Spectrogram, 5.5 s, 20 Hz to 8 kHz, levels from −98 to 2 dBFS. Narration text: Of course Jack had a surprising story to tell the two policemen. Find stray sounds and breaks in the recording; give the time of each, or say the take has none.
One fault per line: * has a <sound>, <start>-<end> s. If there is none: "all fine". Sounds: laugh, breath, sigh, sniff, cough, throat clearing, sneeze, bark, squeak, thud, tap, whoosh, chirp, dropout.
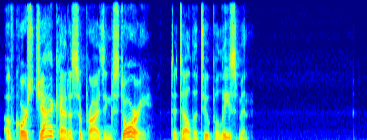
all fine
